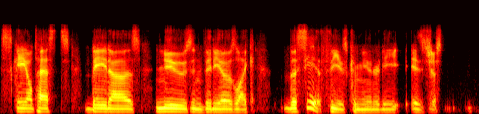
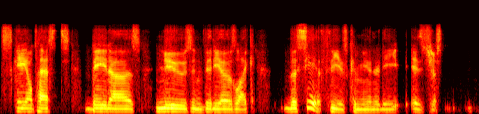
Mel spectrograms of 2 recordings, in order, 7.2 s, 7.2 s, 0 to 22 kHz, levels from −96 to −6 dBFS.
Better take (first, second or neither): first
